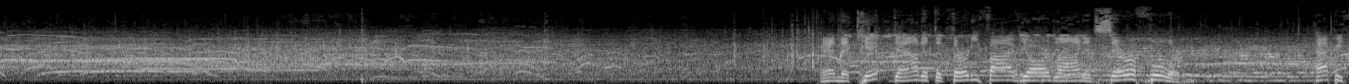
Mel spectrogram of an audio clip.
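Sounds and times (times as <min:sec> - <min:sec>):
crowd shouts and whoops: 0:00.0 - 0:05.4
large stadium crowd cheering at a football game: 0:00.0 - 0:13.4
speech: 0:08.2 - 0:12.1, 0:13.2 - 0:13.4.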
